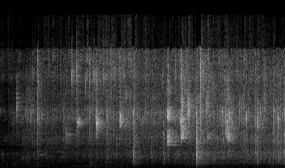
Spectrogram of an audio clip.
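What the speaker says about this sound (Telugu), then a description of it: "ఆయిల్ కాగింది కదా, మనం ఇంకా వేసేసుకుందాం" Butter pakora batter sizzling in hot oil, a steady crackling fry with scattered sharp pops and spits rising over it, close and with no voices.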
